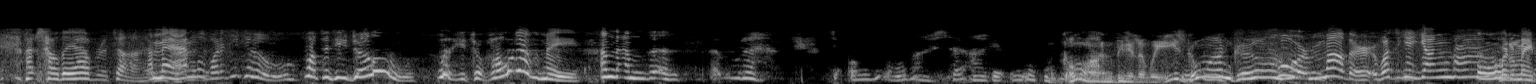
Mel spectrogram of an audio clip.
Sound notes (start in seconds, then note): 7.4 Veta mumbling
